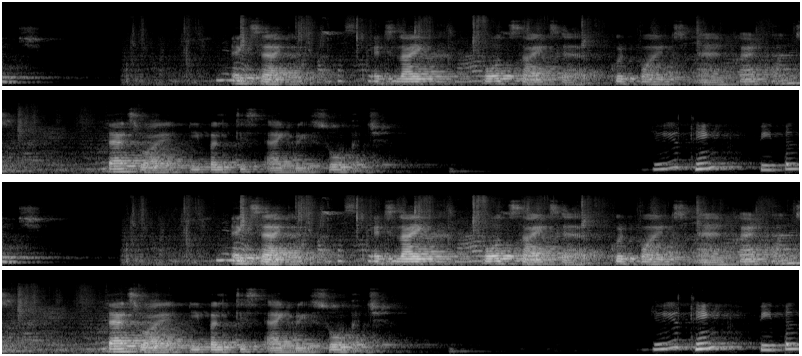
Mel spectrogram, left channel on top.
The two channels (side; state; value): left; quieter; 5.0 dB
